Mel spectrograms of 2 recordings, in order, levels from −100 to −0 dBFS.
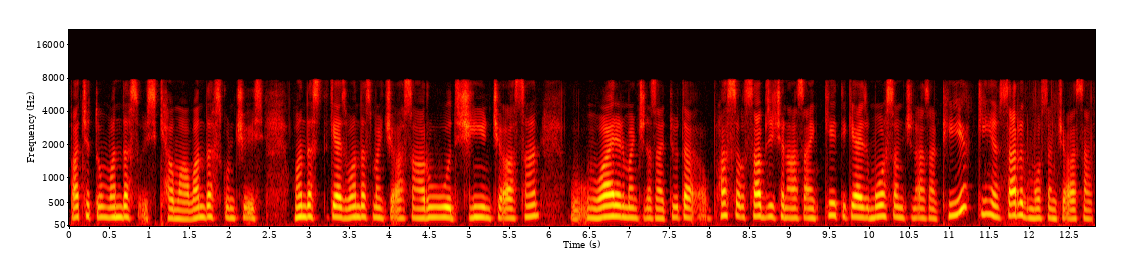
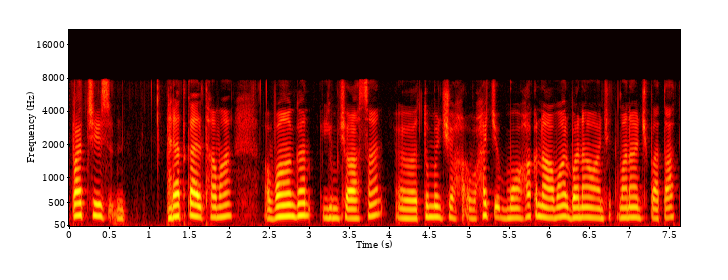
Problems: none marked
